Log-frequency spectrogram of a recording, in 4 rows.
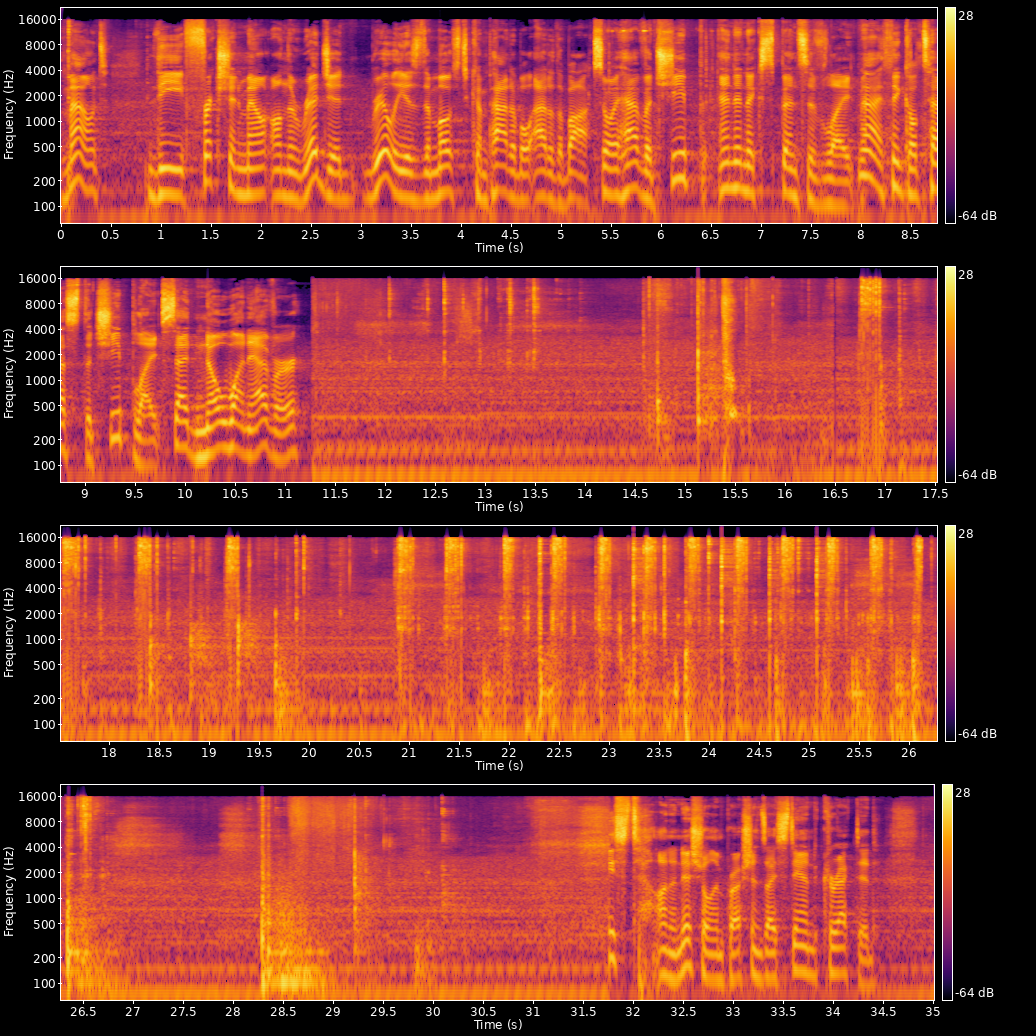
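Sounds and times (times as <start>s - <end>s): low hum: 11.1s - 31.8s
metal hardware clicking and rattling: 16.7s - 26.7s
thump: 28.3s - 28.9s.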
